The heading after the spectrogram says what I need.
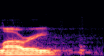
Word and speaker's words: Lauri: Is it Lauri? How do you pronounce the name?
